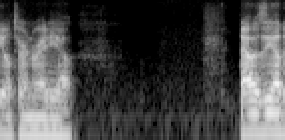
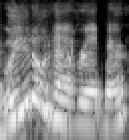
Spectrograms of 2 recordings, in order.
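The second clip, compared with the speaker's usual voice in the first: put-on higher taunting kid, ha ha; mocking kid voice; 6 semitones higher than usual. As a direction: tease like a schoolyard kid. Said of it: "I remember growing up being like".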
